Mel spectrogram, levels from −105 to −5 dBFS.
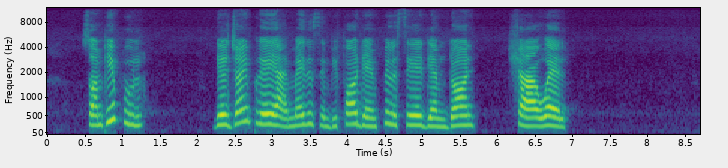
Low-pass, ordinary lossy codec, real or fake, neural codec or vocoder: none; none; real; none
